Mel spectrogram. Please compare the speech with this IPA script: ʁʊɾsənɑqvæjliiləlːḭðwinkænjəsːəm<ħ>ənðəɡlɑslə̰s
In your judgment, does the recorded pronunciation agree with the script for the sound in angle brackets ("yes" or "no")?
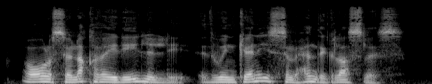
yes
